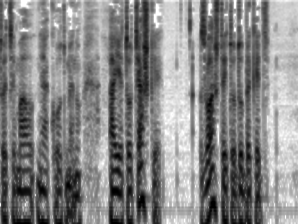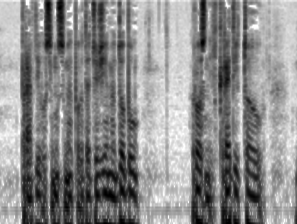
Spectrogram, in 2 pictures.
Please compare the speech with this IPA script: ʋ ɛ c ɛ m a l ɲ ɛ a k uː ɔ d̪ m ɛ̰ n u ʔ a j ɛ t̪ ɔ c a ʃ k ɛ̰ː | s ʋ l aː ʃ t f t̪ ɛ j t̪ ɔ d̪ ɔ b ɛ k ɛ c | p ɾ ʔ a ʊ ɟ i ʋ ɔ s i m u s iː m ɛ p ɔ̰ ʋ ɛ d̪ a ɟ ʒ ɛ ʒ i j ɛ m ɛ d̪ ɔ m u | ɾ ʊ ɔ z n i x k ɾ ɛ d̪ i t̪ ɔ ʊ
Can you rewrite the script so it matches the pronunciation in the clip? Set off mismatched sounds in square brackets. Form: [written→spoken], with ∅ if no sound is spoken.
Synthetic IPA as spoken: ʋ ɛ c ɛ m a l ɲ ɛ a k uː ɔ d̪ m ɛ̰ n u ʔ a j ɛ t̪ ɔ c a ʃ k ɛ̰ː | [s→z] ʋ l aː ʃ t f t̪ ɛ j t̪ ɔ d̪ ɔ b ɛ k ɛ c | p ɾ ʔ a ʊ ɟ i ʋ ɔ s i m u s iː m ɛ p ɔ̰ ʋ ɛ d̪ a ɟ ʒ ɛ ʒ i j ɛ m ɛ d̪ ɔ [m→b] u | ɾ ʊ ɔ z n i x k ɾ ɛ d̪ i t̪ ɔ ʊ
